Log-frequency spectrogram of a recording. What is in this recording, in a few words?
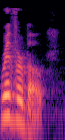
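"riverboat", English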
